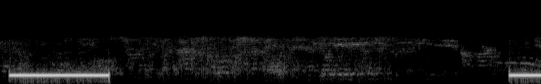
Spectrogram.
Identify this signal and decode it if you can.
Ringback tone (Europe, 425 Hz).
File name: out- -2006- - - .44966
